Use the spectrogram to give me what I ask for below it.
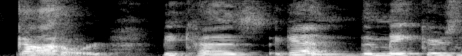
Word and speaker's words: Carol: before even though it's spelled correctly because it's c-a-r-o-l you are pronouncing carol but in this you know instance it's not correct it's actually pronounced karo because again the maker's name is carolina so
